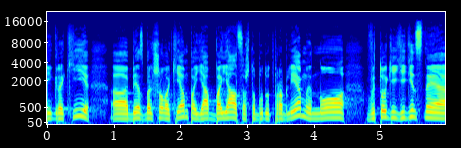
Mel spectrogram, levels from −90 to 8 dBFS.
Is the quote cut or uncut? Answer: uncut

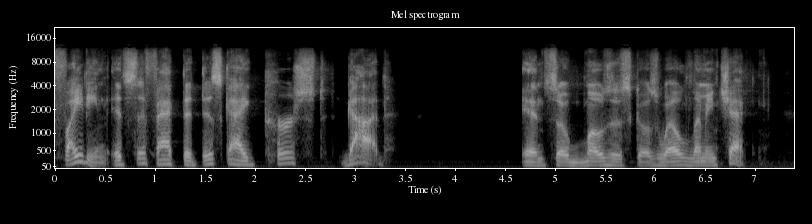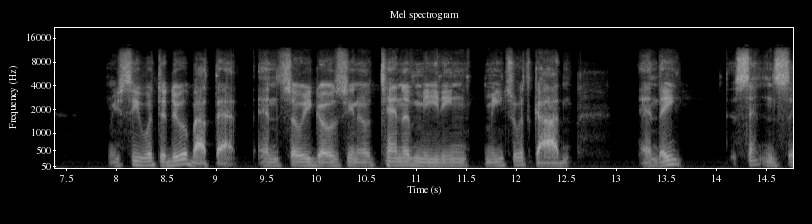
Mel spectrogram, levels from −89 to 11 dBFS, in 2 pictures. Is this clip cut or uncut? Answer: cut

